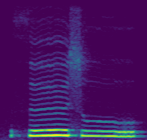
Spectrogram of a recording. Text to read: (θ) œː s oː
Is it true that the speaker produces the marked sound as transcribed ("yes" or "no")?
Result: yes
